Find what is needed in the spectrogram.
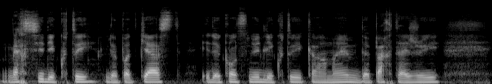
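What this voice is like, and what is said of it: Québécois French accent. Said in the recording (French): “venant d'un Québécois ... malgré mon accent.”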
